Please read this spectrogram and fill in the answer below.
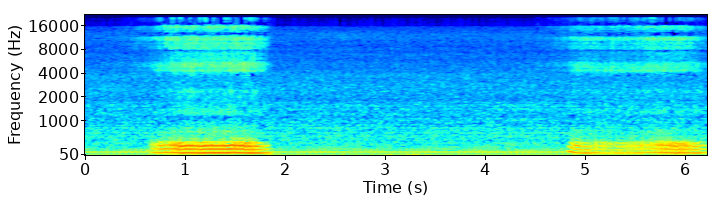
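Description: Two loud, low rattling snores on breathing in, separated by quiet pauses, with a faint steady hum in the room; typical sleep snoring.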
